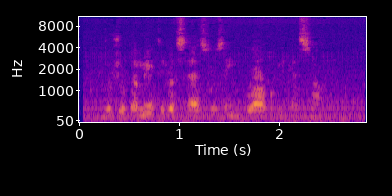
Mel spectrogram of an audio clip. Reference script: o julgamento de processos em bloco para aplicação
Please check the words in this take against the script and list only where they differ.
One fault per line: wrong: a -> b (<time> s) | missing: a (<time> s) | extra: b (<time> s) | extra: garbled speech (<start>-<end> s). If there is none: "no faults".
missing: de (0.8 s)
missing: para (2.0 s)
